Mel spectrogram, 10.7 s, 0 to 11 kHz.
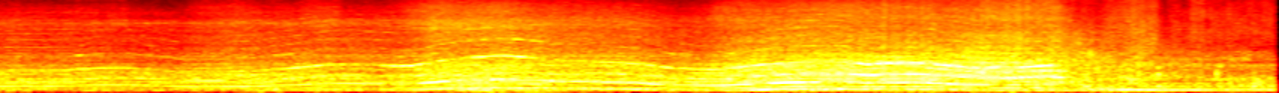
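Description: Supercharged 426 V8 of a Dodge Charger, fitted with a Demon blower, revving hard as the car accelerates. The engine note rises and falls twice, louder on the second surge, and drops away sharply near the end.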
